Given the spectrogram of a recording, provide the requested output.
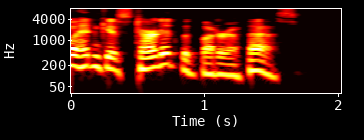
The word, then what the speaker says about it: btrfs: you pronounce it i've actually heard of it pronounced as b3fs as well as better fs and the thing is these pronunciations are pretty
